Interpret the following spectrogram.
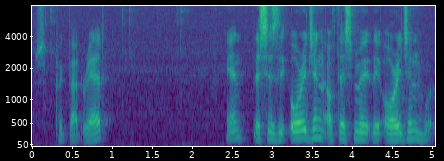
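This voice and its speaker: A man's voice: fairly high pitch, fairly even intonation, moderate pace, vocal fry, dark tone. A man with an Irish accent, walking through a chart tutorial as a trading instructor in a loose, explanatory way, often correcting himself mid-sentence. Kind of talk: screen-recorded chart tutorial.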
